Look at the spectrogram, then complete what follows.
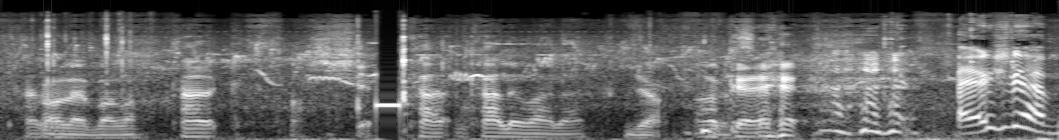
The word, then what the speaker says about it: Kalevala: Kalevala. Kalevala.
